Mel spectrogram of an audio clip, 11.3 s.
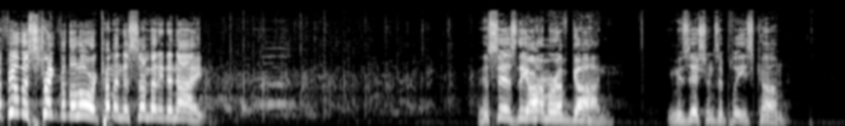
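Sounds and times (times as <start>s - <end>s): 
speech: 0.0s - 2.9s, 6.4s - 8.2s, 8.9s - 10.6s
audience clapping hands: 0.0s - 7.2s.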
